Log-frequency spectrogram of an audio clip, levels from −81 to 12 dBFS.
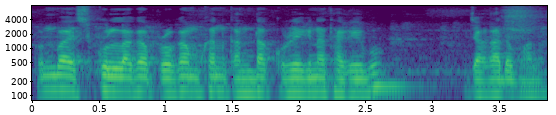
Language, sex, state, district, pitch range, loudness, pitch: Nagamese, male, Nagaland, Dimapur, 115-130 Hz, -18 LUFS, 125 Hz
